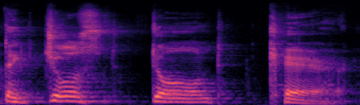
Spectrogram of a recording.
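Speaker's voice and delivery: put-on They just don't care, slow and drawn out in a broad Cork accent; thick Cork accent. Teacher summing up his students, slow thick Cork accent. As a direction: lean slowly into the Cork accent. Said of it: "to quote him in his thick Cork accent".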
